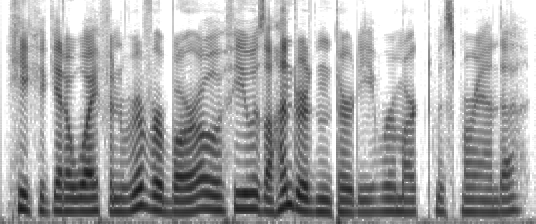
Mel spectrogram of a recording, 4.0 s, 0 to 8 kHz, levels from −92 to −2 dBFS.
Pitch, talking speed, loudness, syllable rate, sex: 175 Hz, 255 wpm, -18 LUFS, 6.7 syllables/s, female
